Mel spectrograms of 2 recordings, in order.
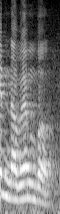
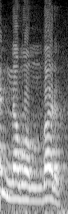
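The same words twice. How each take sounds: First: नवंबर said as "no-vem-buh"; English pronunciation. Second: नवंबर said as "na-vum-bar"; Hindi pronunciation. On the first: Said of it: "English में कैसे बोलेंगे". (नवंबर का अंग्रेज़ी उच्चारण, "नवेंबर") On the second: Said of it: "Hindi में बोलते हैं". (नवंबर का हिंदी उच्चारण, "न-वम्-बर") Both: Shown as a demonstration.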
